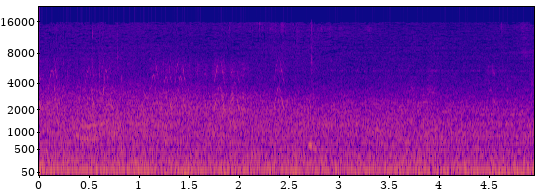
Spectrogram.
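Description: Steady outdoor ambience: a low wind rumble on the microphone under a constant hiss, with a few faint bird chirps.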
